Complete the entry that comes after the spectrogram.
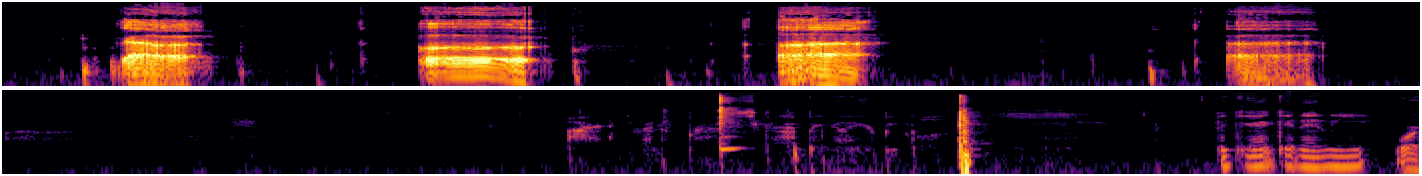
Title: Hot steamy red bean buns | Loud long ginger ale burps | Happy New Year!🫧🥰#burping #burps #gassy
